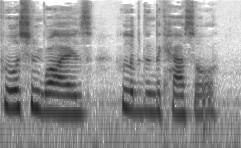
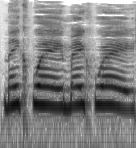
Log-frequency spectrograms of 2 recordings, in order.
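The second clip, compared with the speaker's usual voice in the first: loud, raised crowd-clearing call; shouted; 4 semitones higher, 10 dB louder, slower than usual. Acted. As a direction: shout to open a path. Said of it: "shouted Frollo".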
